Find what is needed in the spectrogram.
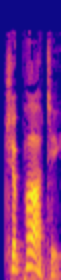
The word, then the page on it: chapat(t): anglais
